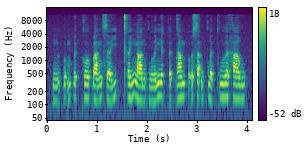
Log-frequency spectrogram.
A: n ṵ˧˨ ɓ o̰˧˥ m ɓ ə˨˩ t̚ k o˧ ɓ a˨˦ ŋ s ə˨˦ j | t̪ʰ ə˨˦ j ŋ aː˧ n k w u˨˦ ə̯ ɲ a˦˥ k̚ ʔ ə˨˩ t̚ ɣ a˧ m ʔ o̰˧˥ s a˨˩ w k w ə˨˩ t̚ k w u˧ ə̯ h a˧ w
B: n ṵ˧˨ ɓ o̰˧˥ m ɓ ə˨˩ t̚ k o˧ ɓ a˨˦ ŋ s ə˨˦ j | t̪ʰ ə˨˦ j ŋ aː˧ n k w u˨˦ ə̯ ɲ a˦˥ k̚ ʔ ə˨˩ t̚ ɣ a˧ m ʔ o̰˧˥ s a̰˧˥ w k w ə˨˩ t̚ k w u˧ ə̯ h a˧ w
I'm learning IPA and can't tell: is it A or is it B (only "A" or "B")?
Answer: B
